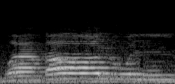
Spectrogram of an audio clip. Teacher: habis lu itu harus ditarik. Kenapa? Biar lamnya menjadi tipis.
